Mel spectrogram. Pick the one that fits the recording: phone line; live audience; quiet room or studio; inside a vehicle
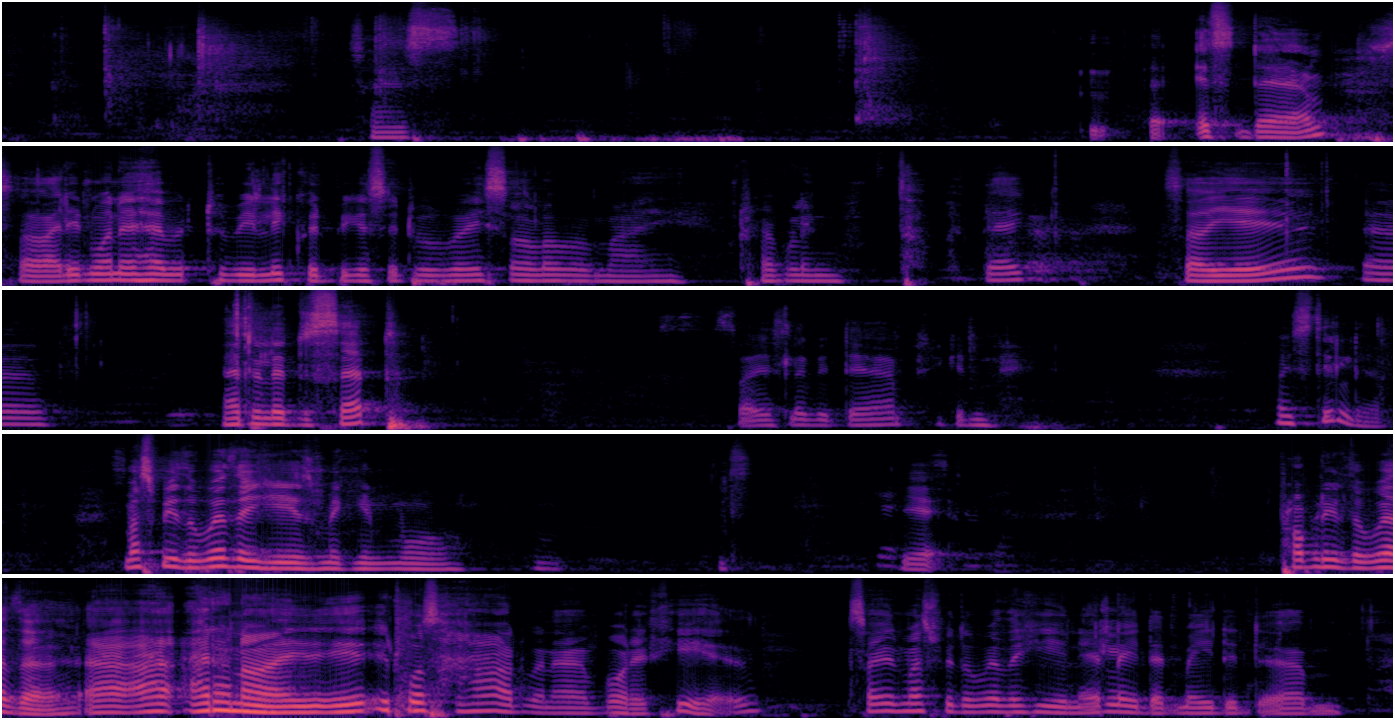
live audience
